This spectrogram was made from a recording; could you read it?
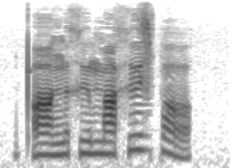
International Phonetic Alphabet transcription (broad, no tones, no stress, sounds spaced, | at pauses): pʼ ɑ ŋ ə x ɨ m ɑ x ɨ z p ɔ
